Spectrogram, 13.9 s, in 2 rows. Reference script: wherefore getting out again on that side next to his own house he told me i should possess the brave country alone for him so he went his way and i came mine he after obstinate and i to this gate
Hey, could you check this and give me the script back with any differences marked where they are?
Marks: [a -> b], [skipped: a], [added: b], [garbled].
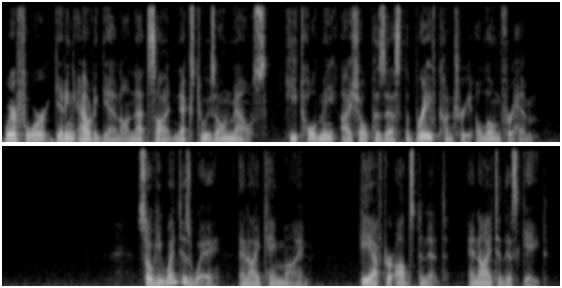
wherefore getting out again on that side next to his own [house -> mouse] he told me i [should -> shall] possess the brave country alone for him so he went his way and i came mine he after obstinate and i to this gate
